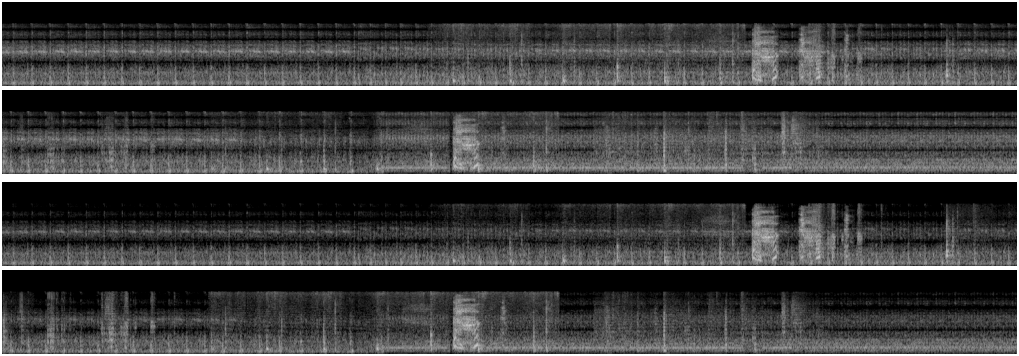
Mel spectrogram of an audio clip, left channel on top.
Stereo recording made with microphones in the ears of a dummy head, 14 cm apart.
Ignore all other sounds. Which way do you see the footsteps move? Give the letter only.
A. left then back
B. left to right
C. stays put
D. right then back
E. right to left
D.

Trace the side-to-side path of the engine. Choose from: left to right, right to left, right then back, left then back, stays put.
stays put.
